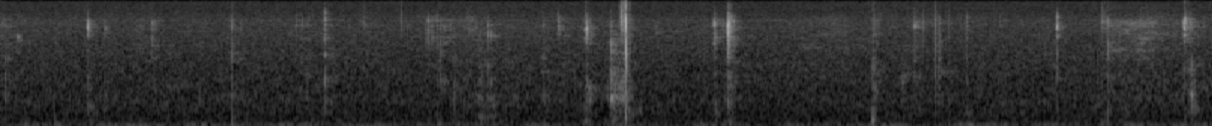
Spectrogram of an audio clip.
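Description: Faint, scattered clicks of computer keyboard keys being pressed while text is typed and corrected, with the sharpest click about four seconds in.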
